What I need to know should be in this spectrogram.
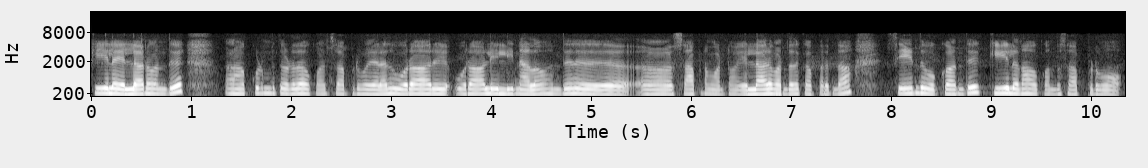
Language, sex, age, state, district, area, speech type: Tamil, female, 30-45, Tamil Nadu, Thanjavur, rural, spontaneous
